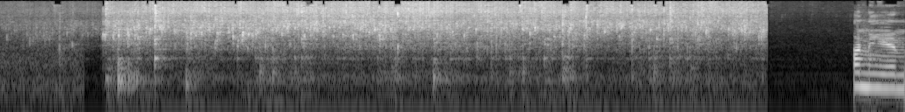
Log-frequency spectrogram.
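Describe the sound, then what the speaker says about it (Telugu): Thinly sliced onion and biryani spices sizzle steadily in oil in a pot, a close, continuous crackling hiss with occasional stirring, then a brief silence before a short burst of noise. "సన్నగా తరిగిన హాఫ్ ఆనియన్ ఉంది కదా, దాన్ని వేసుకొని బాగా ఫ్రై చేసేసుకోవాలి"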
